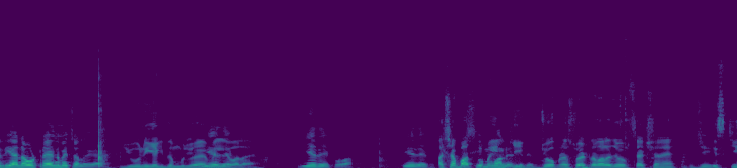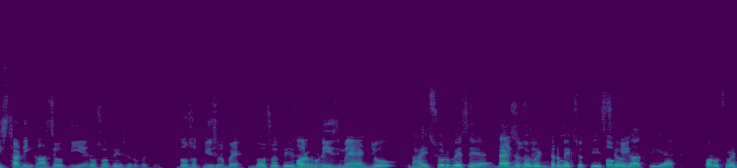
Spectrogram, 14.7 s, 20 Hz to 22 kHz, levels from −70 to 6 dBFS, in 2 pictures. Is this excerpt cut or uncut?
uncut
